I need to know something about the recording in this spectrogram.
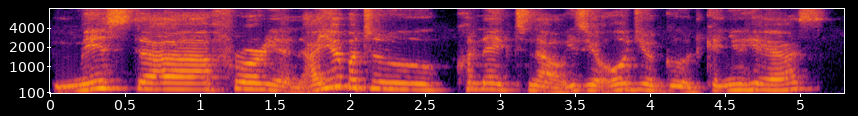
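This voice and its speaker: High-pitched male host, upbeat, introducing guests online. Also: lively intonation, measured pace, darkish tone. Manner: upbeat, repeats short affirmations. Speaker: host, moderator. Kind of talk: hosting a virtual panel. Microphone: video call.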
